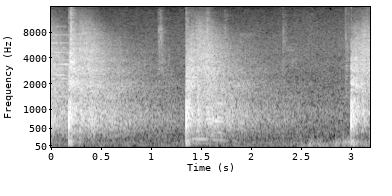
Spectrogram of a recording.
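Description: Three sharp, cracking reports from a Tippmann Arms M4 .22 rifle with a red dot sight, fired from a seated position at a target, each shot loud and close with a brief tail, spaced about a second and a half apart.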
